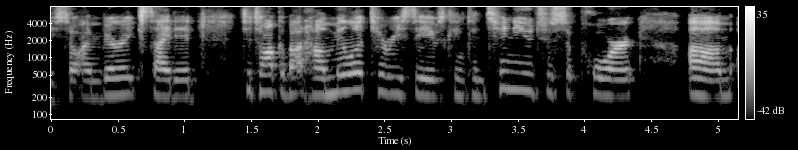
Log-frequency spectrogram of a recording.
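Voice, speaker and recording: Woman program director, mid pitch, friendly upbeat presenter. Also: a bit bright. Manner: upbeat, friendly, with light ums. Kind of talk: virtual meeting presentation.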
